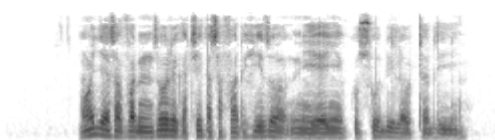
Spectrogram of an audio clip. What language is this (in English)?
Swahili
